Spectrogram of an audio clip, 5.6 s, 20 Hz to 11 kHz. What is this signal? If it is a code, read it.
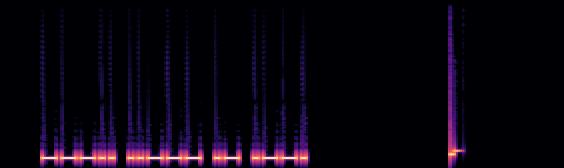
Morse code, heard as a keyed tone, about 25 wpm, 700 Hz. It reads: 82AP
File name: practice / 25wpm / Four Letter-Number Combinations - 25wpm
